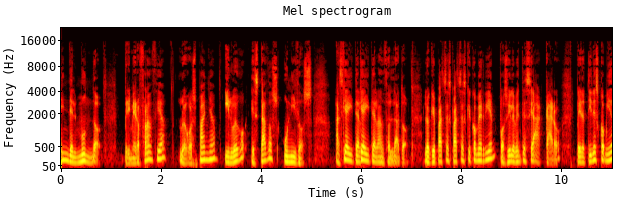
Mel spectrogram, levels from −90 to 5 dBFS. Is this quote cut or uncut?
cut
